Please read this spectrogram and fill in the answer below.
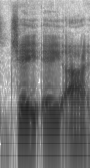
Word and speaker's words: Jai: You can't say Jai. Why can't you? It's Jai. Because he says it's Jai.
